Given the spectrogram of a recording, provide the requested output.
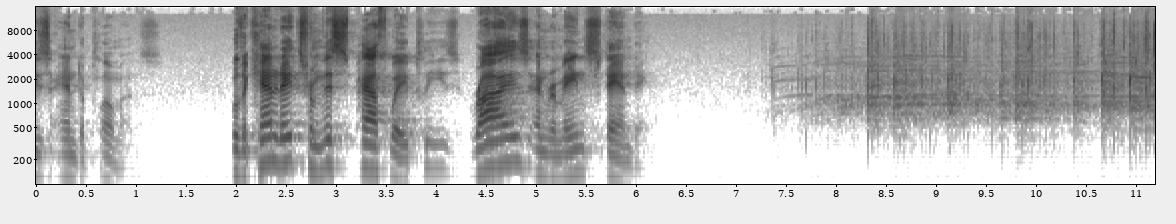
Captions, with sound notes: please rise and remain standing? (crowd applauding)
